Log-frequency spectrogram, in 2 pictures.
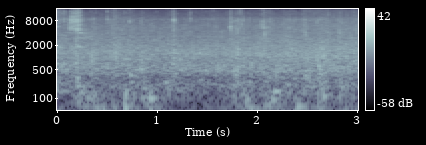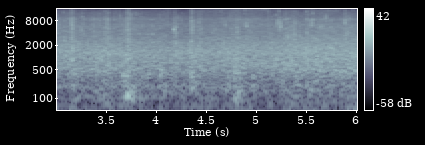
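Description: Steady rushing and splashing of fast river current against a small jon boat's hull, with a few short low knocks.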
